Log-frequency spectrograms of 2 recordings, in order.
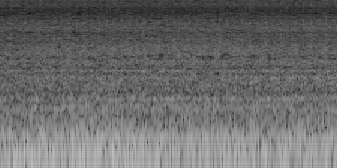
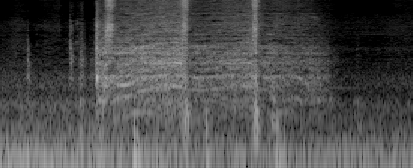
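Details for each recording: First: Toyota Tarago/Previa/Estima engine, first start after new head gasket and refreshed head, weak battery assisted: low steady idle, even deep rumble, no knock or miss; normal idle. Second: Toyota Tarago/Previa/Estima engine after head gasket replacement, cranking to prime fuel and oil and feel compression: starter turns it sluggishly in two short uneven bursts, no firing; slow cranking from very low battery.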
